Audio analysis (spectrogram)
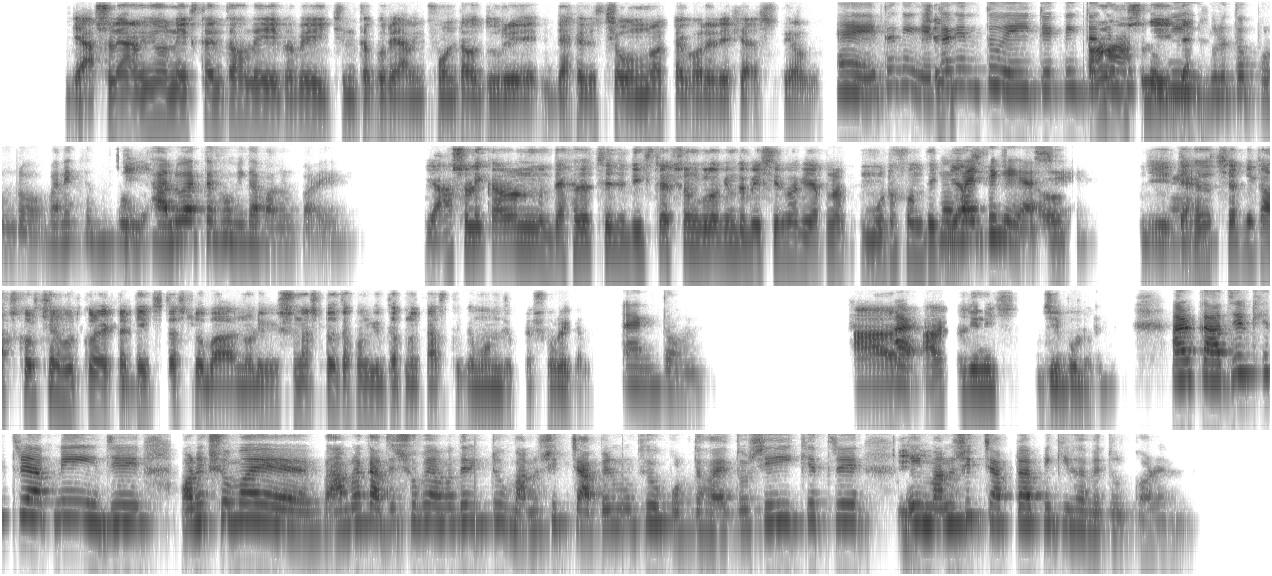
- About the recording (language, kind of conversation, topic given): Bengali, unstructured, আপনি কীভাবে নিজের সময় ভালোভাবে পরিচালনা করেন?
- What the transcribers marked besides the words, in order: other background noise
